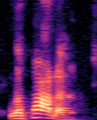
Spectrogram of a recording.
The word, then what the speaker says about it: Lopata: Did I say that right? – That's right, Lopata.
